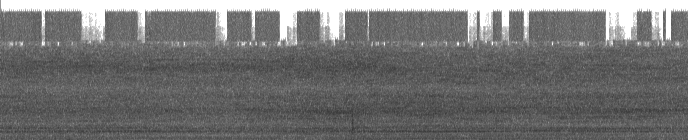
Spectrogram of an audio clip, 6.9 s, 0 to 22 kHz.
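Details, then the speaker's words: R53 Mini Cooper on jack stands, front end started, wet/dry vac blowing into exhaust: steady rushing air hiss over quiet engine with faint puffing; leak felt past flex pipe toward catalytic converter: exhaust leak. "W drive back is on let start the front end well I'm hearing air hearing a lot of air"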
